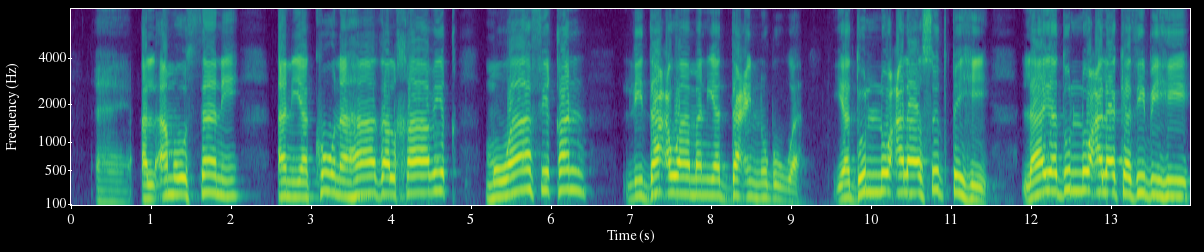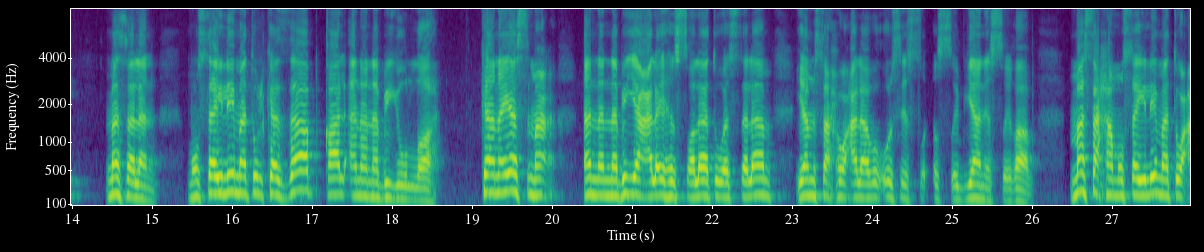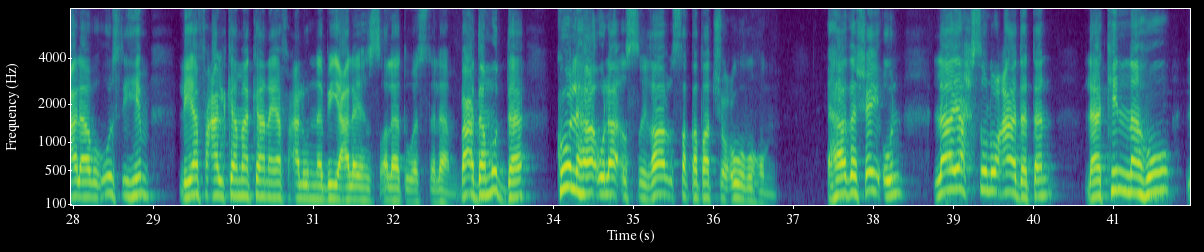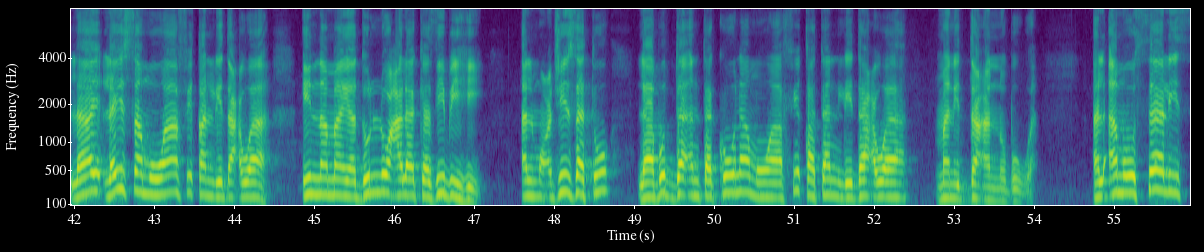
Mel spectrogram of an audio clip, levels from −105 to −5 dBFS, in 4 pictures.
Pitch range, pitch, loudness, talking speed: 170-215 Hz, 185 Hz, -19 LUFS, 90 wpm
